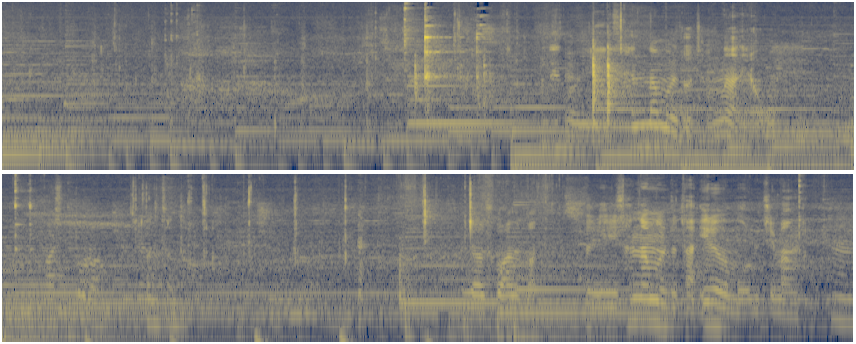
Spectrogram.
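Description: Background music playing over the clink of metal cutlery on bowls: a stainless spoon and chopsticks knocking against a ceramic soup bowl and a small steel dish, with the sharpest clink about three seconds in.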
